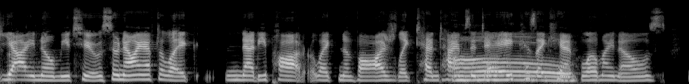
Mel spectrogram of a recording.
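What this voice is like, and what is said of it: Weird voice with vocal fry. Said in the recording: “that's why I sound weird... this vocal fry is like what people are most annoyed at... It sounds like sexy kind of... You sound young”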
